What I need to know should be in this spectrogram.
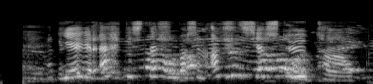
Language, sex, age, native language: Icelandic, female, 13, Icelandic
